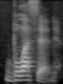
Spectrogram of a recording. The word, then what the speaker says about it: blessed: word that is spelled b l e s s e d now if you are a shakespearean actor you may pronounce this word as blessed however for everybody else it is just blessed okay so with that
